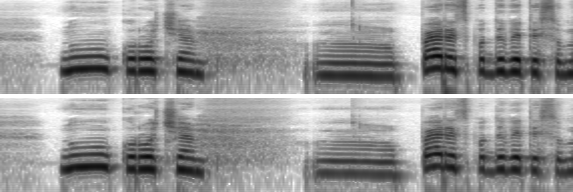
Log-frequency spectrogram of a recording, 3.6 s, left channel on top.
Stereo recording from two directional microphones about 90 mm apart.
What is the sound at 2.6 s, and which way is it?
Speech, 55° left (ahead or behind).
